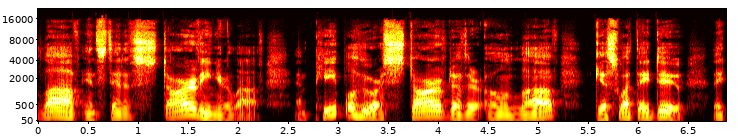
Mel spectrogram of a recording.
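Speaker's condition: No condition

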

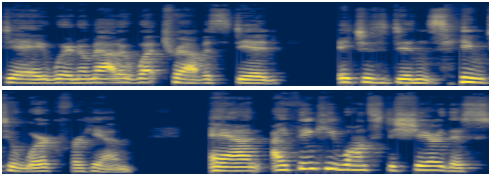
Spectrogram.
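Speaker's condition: No condition

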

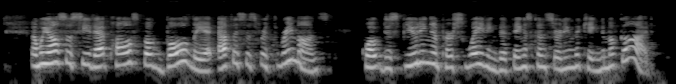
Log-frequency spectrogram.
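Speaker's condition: No condition

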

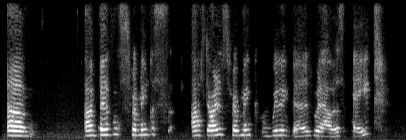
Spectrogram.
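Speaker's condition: Down syndrome; present from birth, lifelong

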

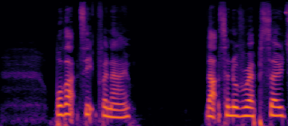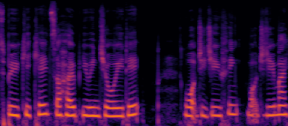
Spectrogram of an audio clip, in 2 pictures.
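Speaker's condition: No condition

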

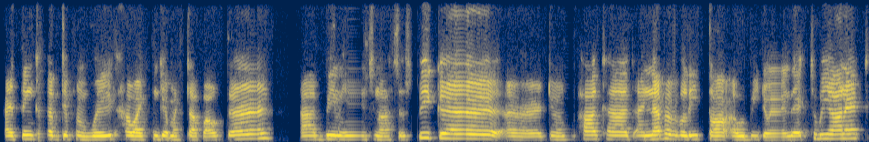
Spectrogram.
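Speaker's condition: Deafness; acquired deafness, onset around age four

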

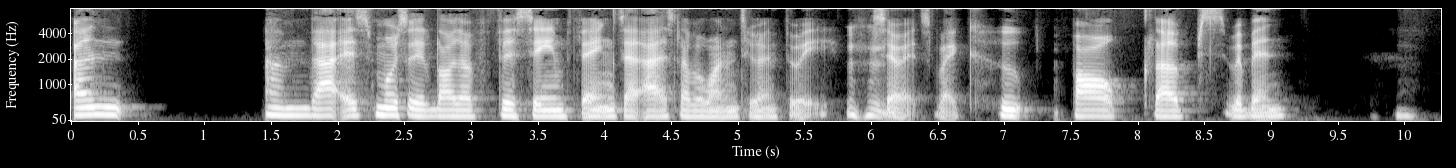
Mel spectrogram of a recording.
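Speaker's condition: Down syndrome; adult woman

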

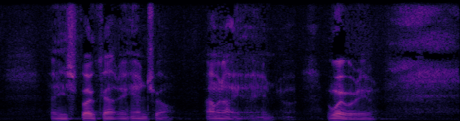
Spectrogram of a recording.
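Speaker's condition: Parkinson's

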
